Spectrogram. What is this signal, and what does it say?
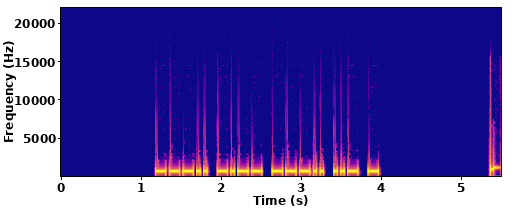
Morse code, heard as a keyed tone, about 27 wpm, 700 Hz. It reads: 8Y8UT
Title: Code Groups - 5 Letter:Numbers - 28wpm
